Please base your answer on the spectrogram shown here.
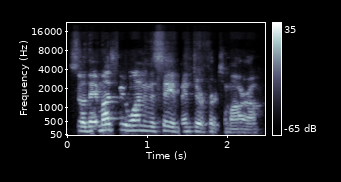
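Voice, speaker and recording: A man with a New Jersey accent calls a ballgame live for his fan stream from a home green-screen setup. His voice sits a little high, and he jumps between play-by-play and thanking viewers by name. His delivery is casual and excitable. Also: fast talker. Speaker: livestream host.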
